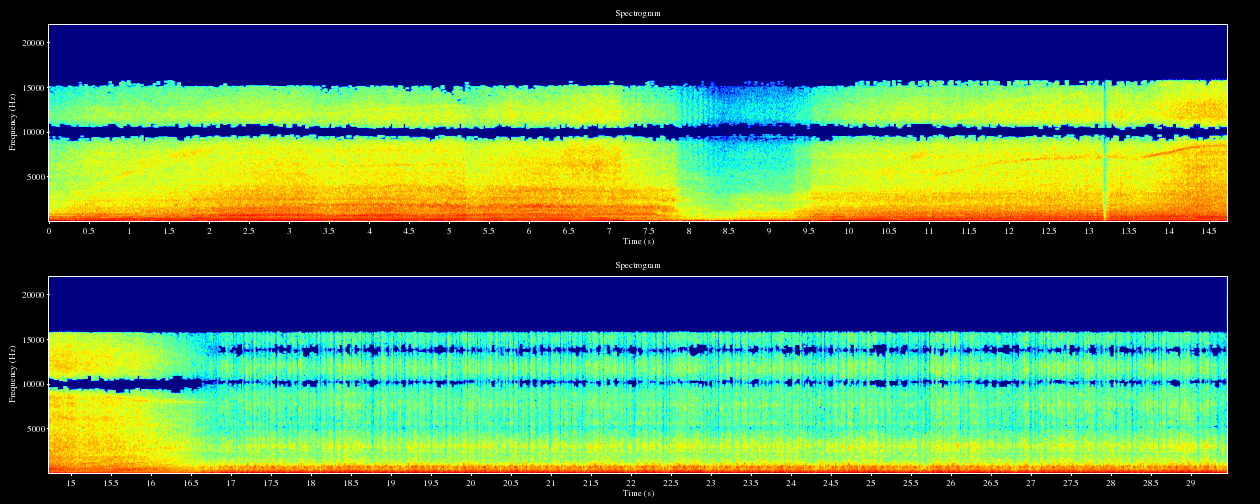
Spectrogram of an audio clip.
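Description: Drag cars launching and accelerating down the strip, their engines rising in pitch as they pull through the run, twice. About halfway in this gives way to a car engine idling steadily with a low exhaust rumble.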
